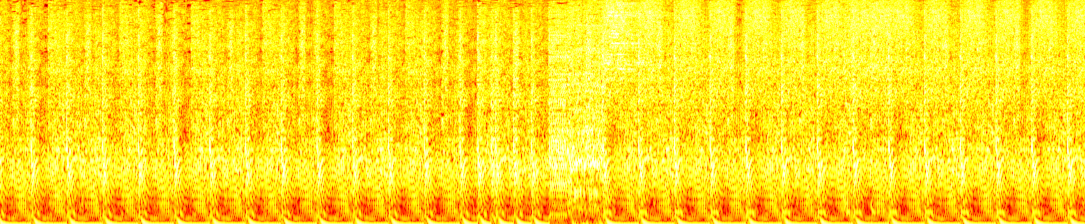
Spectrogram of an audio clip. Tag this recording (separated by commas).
Electronic music, Music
